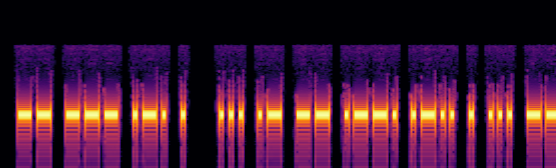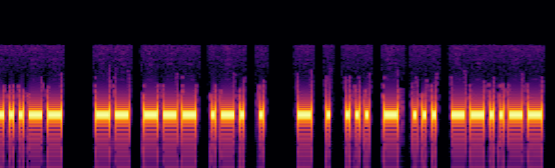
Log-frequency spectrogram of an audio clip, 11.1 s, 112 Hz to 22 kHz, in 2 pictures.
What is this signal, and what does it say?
Morse code, heard as a keyed tone, about 25 wpm, 600 Hz. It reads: MORE SAMPLES, MORE TESTS,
